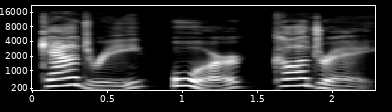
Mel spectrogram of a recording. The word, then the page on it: cadre: kǽdri; キャァドレェイ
